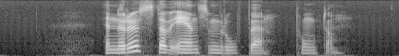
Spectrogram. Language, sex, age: Norwegian, female, 24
